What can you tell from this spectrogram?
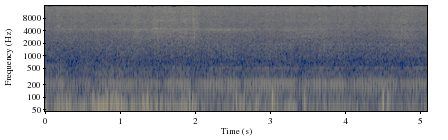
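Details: Domestic cat purring: a steady, low, rumbling pulse that continues evenly throughout, with faint soft hiss in the background.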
